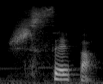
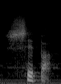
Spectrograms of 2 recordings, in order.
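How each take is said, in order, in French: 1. Le son s est conservé après un son ch. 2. Le son s est supprimé après un son ch. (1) "le son j qui est sonore devient sourd" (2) "parfois le s disparaît complètement"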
